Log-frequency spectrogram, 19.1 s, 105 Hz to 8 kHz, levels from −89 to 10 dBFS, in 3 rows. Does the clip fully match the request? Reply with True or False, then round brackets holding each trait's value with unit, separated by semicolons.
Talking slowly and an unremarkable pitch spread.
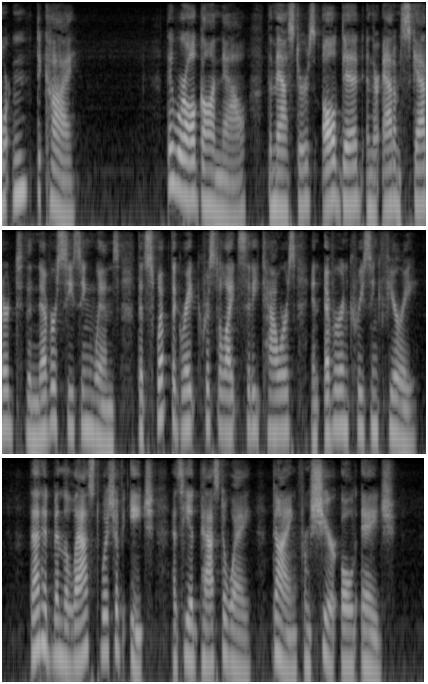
False (150 wpm; 3.5 semitones)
